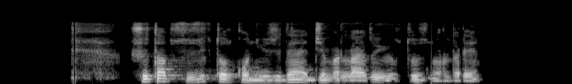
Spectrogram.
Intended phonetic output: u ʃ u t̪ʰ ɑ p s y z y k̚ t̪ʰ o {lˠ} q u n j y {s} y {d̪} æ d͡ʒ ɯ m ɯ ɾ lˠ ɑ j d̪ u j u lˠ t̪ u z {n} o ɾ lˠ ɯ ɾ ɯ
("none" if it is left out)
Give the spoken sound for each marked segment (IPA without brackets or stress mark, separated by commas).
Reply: lˠ, z, d̪, n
